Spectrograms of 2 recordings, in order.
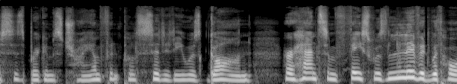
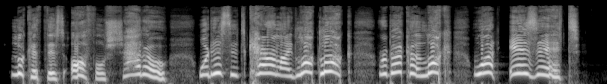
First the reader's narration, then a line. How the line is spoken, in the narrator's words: suddenly she shrieked out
